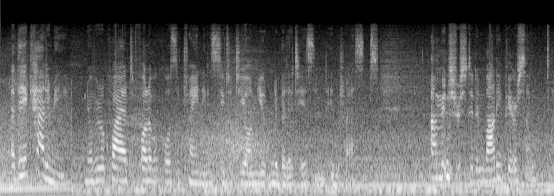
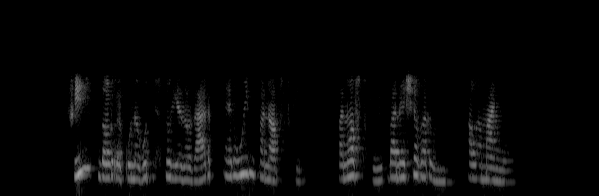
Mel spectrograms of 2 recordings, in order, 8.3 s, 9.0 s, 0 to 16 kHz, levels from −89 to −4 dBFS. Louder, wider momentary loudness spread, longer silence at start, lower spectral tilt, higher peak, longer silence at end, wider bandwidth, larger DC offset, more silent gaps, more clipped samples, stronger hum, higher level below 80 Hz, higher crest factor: first, -15 LUFS vs -52 LUFS; second, 8 LU vs 14 LU; second, 0 s vs 1.05 s; first, -6 dB/octave vs -2 dB/octave; first, 0 dBFS vs -30 dBFS; second, 0 s vs 1.3 s; first, 10.5 kHz vs 6 kHz; first, 2% vs under 0.1%; second, none vs 3.29-3.34 s, 4.60-5.07 s, 6.83-7.02 s; neither; neither; first, -24 dBFS vs under -90 dBFS; second, 14 dB vs 22 dB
